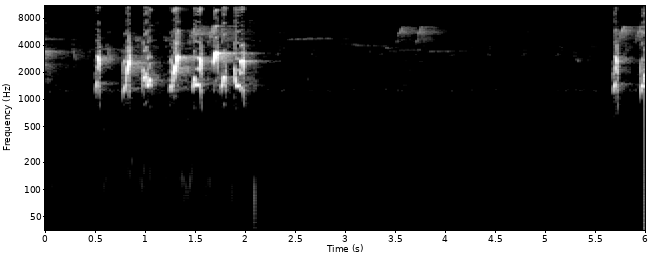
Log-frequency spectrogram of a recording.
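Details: Cream-vented bulbul calling for a mate: one lively phrase of about eight fast, gurgling chirps lasting 1.5 seconds, long silence, then the start of another phrase at the end.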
